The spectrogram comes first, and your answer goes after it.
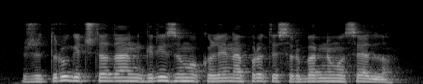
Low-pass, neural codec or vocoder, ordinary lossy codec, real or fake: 7.2 kHz; none; none; real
